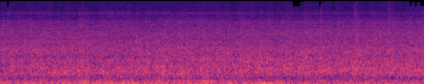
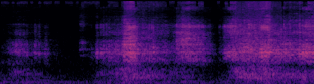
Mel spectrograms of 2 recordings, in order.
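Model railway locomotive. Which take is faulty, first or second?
second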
